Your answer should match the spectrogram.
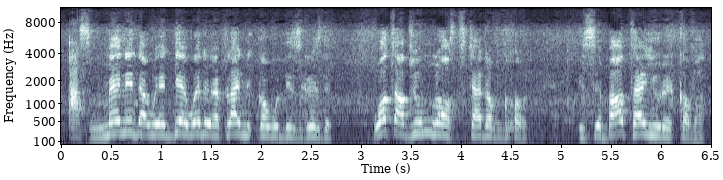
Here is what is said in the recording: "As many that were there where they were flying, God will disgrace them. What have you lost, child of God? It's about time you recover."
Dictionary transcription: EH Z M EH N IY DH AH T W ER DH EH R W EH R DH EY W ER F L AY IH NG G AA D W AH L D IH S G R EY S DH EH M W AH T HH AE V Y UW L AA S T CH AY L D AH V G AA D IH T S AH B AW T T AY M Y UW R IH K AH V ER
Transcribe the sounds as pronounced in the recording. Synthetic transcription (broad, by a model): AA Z M EH N IY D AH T W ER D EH W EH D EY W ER P L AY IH G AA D W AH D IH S G R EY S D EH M W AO T HH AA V Y UW L AA S T CH AY D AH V G AA D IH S AH B AW T T AY M Y UW R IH K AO V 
